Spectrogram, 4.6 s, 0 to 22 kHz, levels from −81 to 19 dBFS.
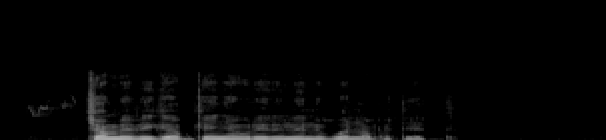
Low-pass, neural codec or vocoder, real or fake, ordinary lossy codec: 10.8 kHz; none; real; none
